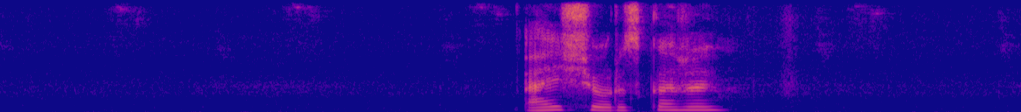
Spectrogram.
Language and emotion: Russian, neutral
